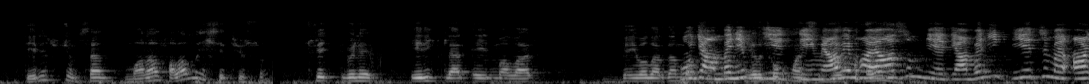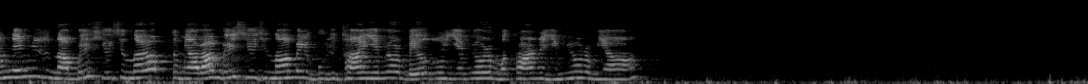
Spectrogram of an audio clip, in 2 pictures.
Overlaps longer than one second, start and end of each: 6.8-9.2

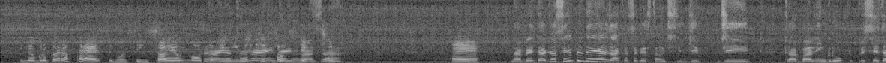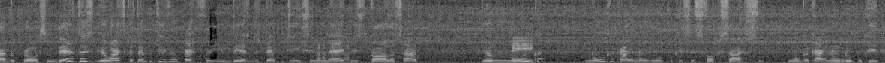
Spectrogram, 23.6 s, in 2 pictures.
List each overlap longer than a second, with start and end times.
2.7-4.5

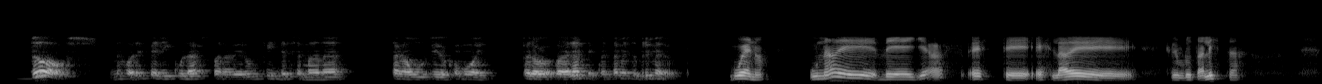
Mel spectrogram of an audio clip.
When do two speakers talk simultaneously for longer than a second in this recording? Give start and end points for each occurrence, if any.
none

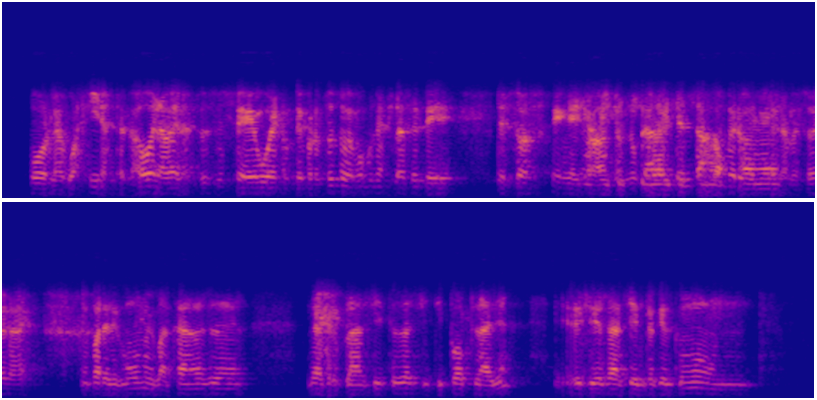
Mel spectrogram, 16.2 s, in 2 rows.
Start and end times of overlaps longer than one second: 5.7-7.9

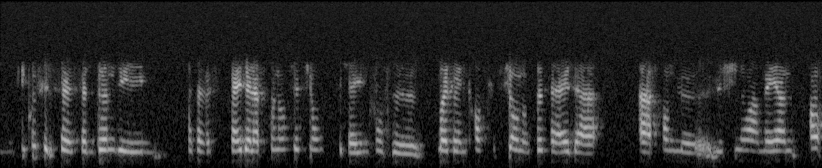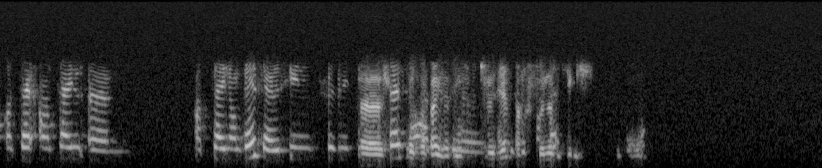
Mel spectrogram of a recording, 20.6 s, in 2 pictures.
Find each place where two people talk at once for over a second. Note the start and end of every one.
14.8-17.5

